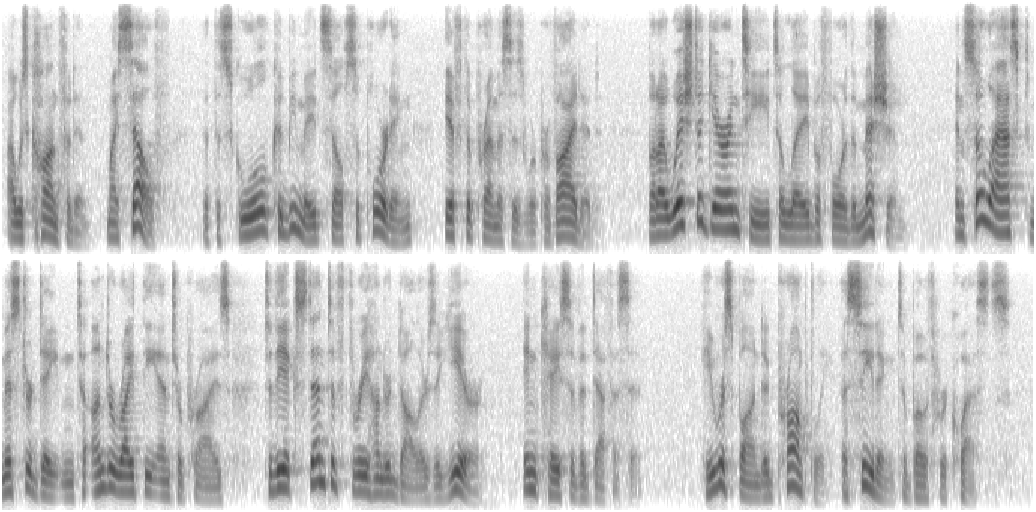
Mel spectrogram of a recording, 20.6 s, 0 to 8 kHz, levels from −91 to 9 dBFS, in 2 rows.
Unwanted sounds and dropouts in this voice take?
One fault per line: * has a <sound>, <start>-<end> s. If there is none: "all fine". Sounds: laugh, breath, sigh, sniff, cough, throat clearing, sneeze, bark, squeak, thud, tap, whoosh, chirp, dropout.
all fine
